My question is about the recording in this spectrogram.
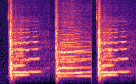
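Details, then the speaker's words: Winnebago Revel EuroLoft motorized bed moving up: three loud tonal squeaks under a second each, worse after the bed sits in one position a while, traced to the belt at the brackets; fixed with felt and double-sided tape. "a viewer of that video noticed that squeaking noise that the bed makes when it moves up and he asked me in the comment section if I knew where that sound came from and how to fix it"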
